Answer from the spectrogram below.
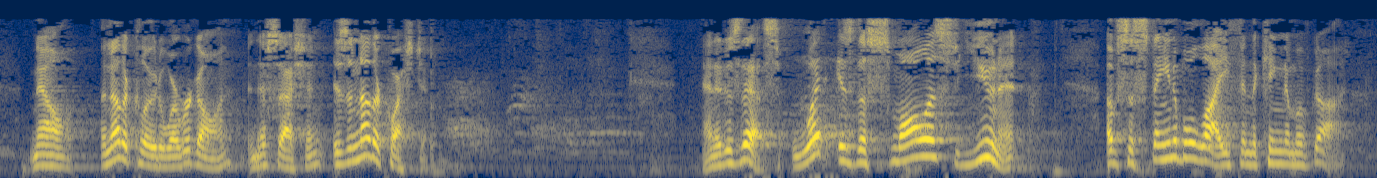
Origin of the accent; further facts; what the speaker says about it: the South, United States; I'm from the South. That's why I say y'all.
